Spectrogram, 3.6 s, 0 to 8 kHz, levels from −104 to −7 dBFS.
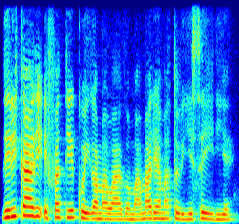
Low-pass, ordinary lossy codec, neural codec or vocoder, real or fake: none; none; codec, 16 kHz, 0.8 kbps, ZipCodec; fake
